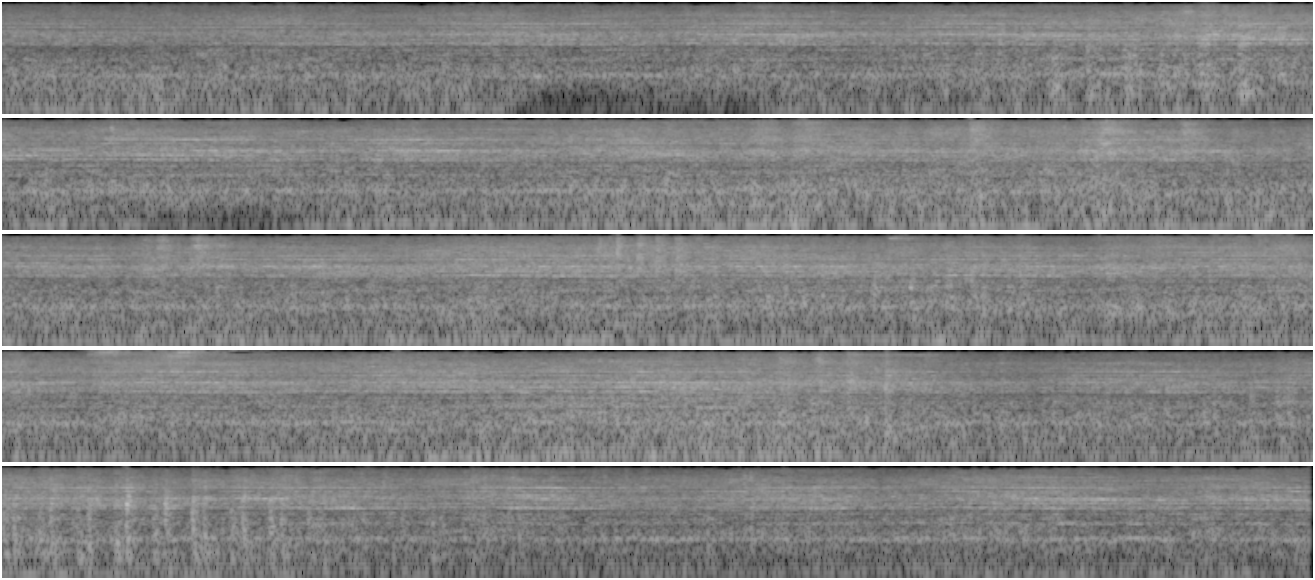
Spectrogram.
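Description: Freight train of tank cars rolling steadily past a grade crossing: loud, continuous wheel-on-rail noise with a steady high-pitched squeal from the wheels.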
